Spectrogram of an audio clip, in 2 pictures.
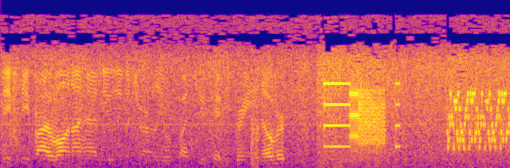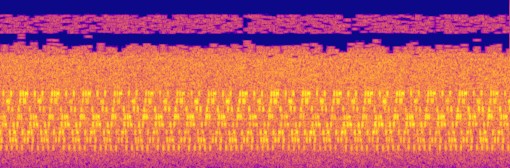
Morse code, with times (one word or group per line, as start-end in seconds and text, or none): none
